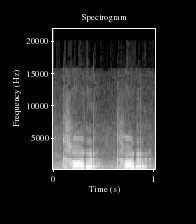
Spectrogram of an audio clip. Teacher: the Double T makes a fast D sound because it's between vowels Potter Potter Pottery then use the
